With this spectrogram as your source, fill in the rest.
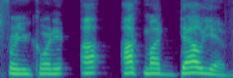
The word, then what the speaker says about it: Akhmadaliev: Let me pronounce for you, Corny. Akhmadaliev, right? Akhmadaliev.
